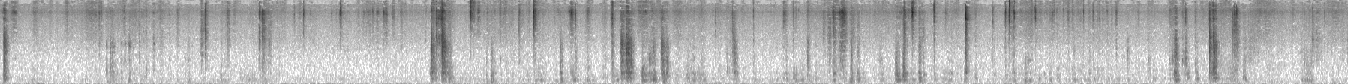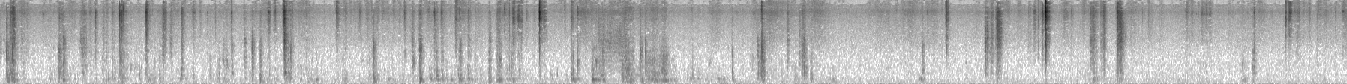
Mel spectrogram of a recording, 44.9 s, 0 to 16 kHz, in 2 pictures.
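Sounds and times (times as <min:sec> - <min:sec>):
plastic parts clicking and tapping: 0:07.1 - 0:20.8, 0:37.8 - 0:41.3.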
